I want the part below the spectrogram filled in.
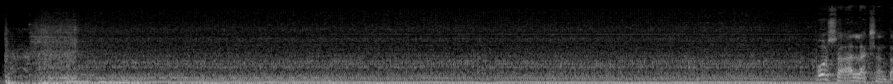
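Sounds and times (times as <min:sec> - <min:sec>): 
air-cooled sports car engine starting and idling: 0:00.0 - 0:08.9
speech: 0:08.2 - 0:08.9.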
